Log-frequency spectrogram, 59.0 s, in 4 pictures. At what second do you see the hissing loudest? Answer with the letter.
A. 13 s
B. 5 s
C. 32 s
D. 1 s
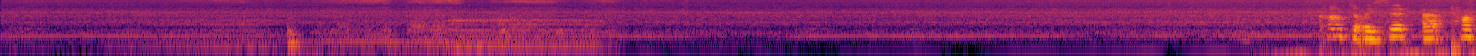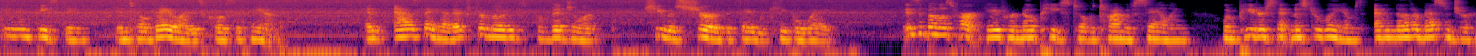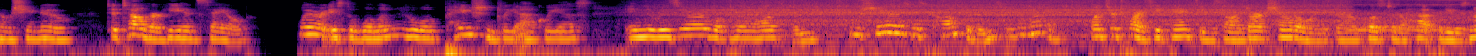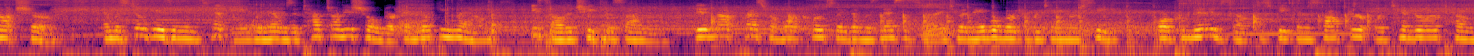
B.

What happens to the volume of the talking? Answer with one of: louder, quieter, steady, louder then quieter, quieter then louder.
steady.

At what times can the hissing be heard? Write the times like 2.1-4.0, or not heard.
0.0-6.2.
